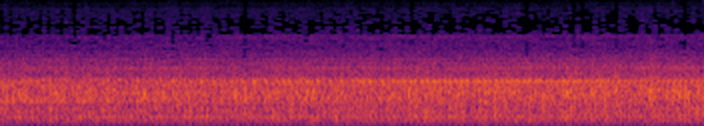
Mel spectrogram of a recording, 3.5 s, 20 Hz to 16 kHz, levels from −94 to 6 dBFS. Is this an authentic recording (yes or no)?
yes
